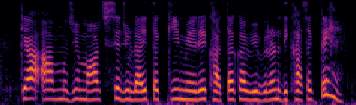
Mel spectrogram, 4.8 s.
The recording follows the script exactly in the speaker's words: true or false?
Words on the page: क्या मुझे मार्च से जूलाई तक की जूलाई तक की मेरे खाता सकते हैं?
false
